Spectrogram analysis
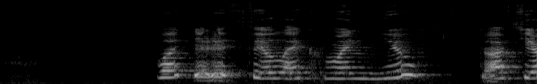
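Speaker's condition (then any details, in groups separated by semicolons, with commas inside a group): Cerebral palsy; affects muscles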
